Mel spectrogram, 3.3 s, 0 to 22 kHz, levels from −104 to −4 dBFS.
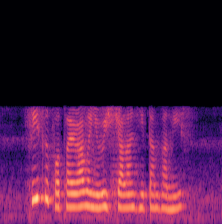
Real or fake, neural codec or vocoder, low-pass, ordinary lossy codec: fake; codec, 16 kHz, 4.8 kbps, FACodec; 3.6 kHz; AAC, 16 kbps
